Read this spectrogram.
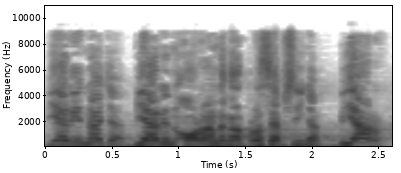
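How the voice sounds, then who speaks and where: A man preaching a lively motivational sermon, coaxing the audience to repeat after him. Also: very high-pitched, fairly quick, creaky. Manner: energetic, coaxes the crowd into call-and-response. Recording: echoey hall with faint hiss.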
